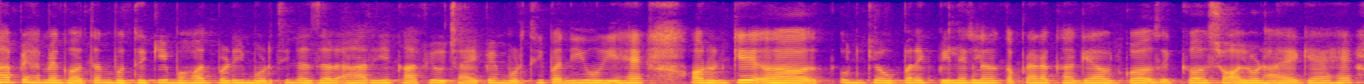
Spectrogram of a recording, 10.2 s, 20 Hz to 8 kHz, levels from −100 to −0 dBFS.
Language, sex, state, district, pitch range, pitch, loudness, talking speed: Hindi, female, West Bengal, Jalpaiguri, 180-195 Hz, 190 Hz, -17 LUFS, 220 wpm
